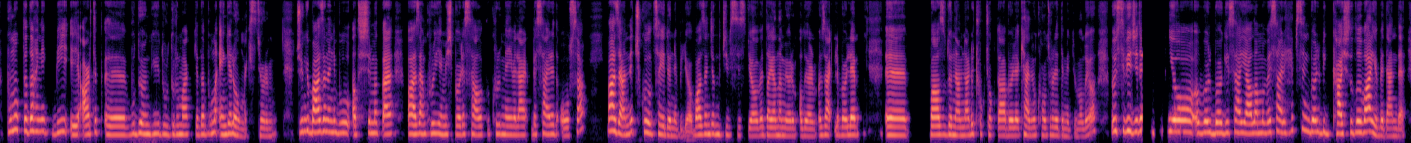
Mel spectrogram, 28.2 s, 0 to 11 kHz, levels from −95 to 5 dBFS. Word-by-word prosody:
bu 275 Hz, +2 st, 0 dB
noktada, 300 Hz, -2 st, +3 dB
hani, 275 Hz, -2 st, -2 dB
bir, 260 Hz, +2 st, -4 dB
ııı, 205 Hz, -, +2 dB
artık, 220 Hz, +7 st, -2 dB
ııı, 200 Hz, 0 st, +2 dB
bu 210 Hz, +2 st, -5 dB
döngüyü 220 Hz, -2 st, 0 dB
durdurmak 210 Hz, 0 st, -3 dB
ya 200 Hz, +1 st, -6 dB
da 210 Hz, 0 st, -2 dB
buna 240 Hz, +4 st, -2 dB
engel 210 Hz, +2 st, +1 dB
olmak 180 Hz, -4 st, -2 dB
istiyorum. 175 Hz, +5 st, -7 dB, 0.4 s
Çünkü 270 Hz, +1 st, -2 dB
bazen, 265 Hz, +2 st, +5 dB
hani, 260 Hz, -2 st, 0 dB
bu 240 Hz, 0 st, -1 dB
atıştırmalıklar 225 Hz, +1 st, 0 dB, 0.2 s
bazen 220 Hz, +1 st, +3 dB
kuruyemiş, 220 Hz, -2 st, -2 dB
böyle 205 Hz, +1 st, -1 dB
sağlıklı 210 Hz, -1 st, -3 dB
kuru 220 Hz, -1 st, -5 dB
meyveler 200 Hz, -1 st, -1 dB
vs. 210 Hz, +2 st, -6 dB
de 215 Hz, -1 st, -1 dB
olsa 270 Hz, -, -3 dB, 0.4 s
bazen 245 Hz, -8 st, +5 dB
de 270 Hz, +1 st, -2 dB
çikolataya 230 Hz, -6 st, -1 dB
dönebiliyor. 170 Hz, -, -3 dB
Bazen 205 Hz, +2 st, +2 dB
canım 215 Hz, -1 st, -2 dB
cips 200 Hz, -1 st, -10 dB
istiyor 175 Hz, -2 st, -4 dB
ve 190 Hz, 0 st, -3 dB
dayanamıyorum, 185 Hz, -2 st, -1 dB
alıyorum. 175 Hz, -1 st, -3 dB
Özellikle 195 Hz, 0 st, -3 dB
böyle, 195 Hz, +1 st, +3 dB, 0.5 s
ııı, 190 Hz, -1 st, +5 dB, 0.4 s
bazı 200 Hz, 0 st, +3 dB
dönemlerde 195 Hz, +1 st, -1 dB
çok 220 Hz, 0 st, -13 dB
çok 190 Hz, -1 st, -8 dB
daha 185 Hz, 0 st, 0 dB
böyle 180 Hz, 0 st, +2 dB
kendimi 185 Hz, -1 st, -3 dB
kontrol 190 Hz, 0 st, -6 dB
edemediğim 170 Hz, -3 st, -6 dB
oluyor. 180 Hz, -, -7 dB
Böyle, 280 Hz, +2 st, +2 dB
sivilcelerim 285 Hz, -1 st, +3 dB, 0.4 s
çıkıyor, 270 Hz, -1 st, +6 dB
eee, 235 Hz, -, -4 dB
böyle, 255 Hz, -3 st, +3 dB
bölgesel 245 Hz, +1 st, +1 dB
yağlanma 240 Hz, +1 st, +1 dB
vs. 265 Hz, +2 st, -3 dB
hepsinin 285 Hz, +3 st, -3 dB
böyle 265 Hz, -2 st, +4 dB
bir 225 Hz, -3 st, -4 dB
karşılığı 235 Hz, +3 st, +2 dB
var 265 Hz, +1 st, +7 dB
ya 200 Hz, -7 st, -1 dB
bedende, 175 Hz, -1 st, -3 dB
215 Hz, 145 wpm, -24 LUFS, 195-250 Hz, 0.5 s, var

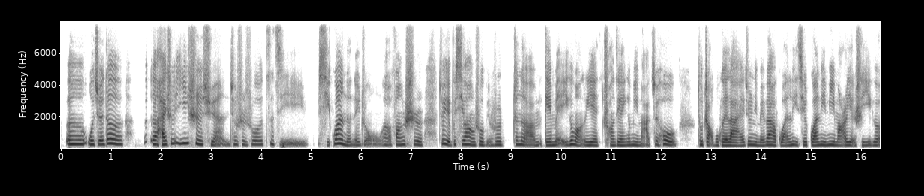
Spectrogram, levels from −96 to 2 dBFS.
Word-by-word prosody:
呃， 270 Hz, 0 st, +5 dB
我 245 Hz, -2 st, +3 dB
觉 250 Hz, +2 st, +4 dB
得， 285 Hz, -3 st, +4 dB, 0.5 s
呃， 260 Hz, 0 st, +5 dB
还 235 Hz, 0 st, +6 dB
是 305 Hz, +5 st, -2 dB
一 320 Hz, 0 st, +3 dB
是 295 Hz, -7 st, +2 dB
选 240 Hz, +2 st, -4 dB
就 245 Hz, +2 st, -5 dB
是 235 Hz, -1 st, -6 dB
说 240 Hz, +2 st, -2 dB
自 265 Hz, +3 st, -6 dB
己 -, -, -8 dB, 0.2 s
习 -, -, -6 dB
惯 290 Hz, -3 st, +5 dB
的 205 Hz, -1 st, -2 dB
那 210 Hz, -, -5 dB
种， 245 Hz, +1 st, -8 dB
啊， 220 Hz, -1 st, -5 dB
方 230 Hz, +1 st, -1 dB
式。 230 Hz, -3 st, 0 dB, 0.3 s
就 290 Hz, -, -2 dB
也 225 Hz, -6 st, +4 dB
不 240 Hz, -, -5 dB
希 255 Hz, +1 st, -1 dB
望 235 Hz, -4 st, +2 dB
说， 220 Hz, +1 st, 0 dB
比 225 Hz, -, -12 dB
如 205 Hz, -, -9 dB
说 225 Hz, +1 st, -1 dB, 0.2 s
真 245 Hz, -1 st, -1 dB
的 225 Hz, -3 st, +1 dB
啊， -, -, -3 dB, 0.2 s
给 205 Hz, 0 st, +1 dB
每 215 Hz, +1 st, -1 dB
一 -, -, -4 dB
个 255 Hz, +2 st, +4 dB
网 205 Hz, -4 st, 0 dB
页 205 Hz, -2 st, +2 dB
创 205 Hz, -1 st, -4 dB
建 200 Hz, -1 st, 0 dB
一 200 Hz, -, -5 dB
个 215 Hz, -, -2 dB
密 215 Hz, -1 st, -1 dB
码， -, -, -6 dB
最 235 Hz, -, -4 dB
后 225 Hz, 0 st, +2 dB, 0.4 s
都 230 Hz, -2 st, 0 dB
找 215 Hz, -, 0 dB
不 200 Hz, +2 st, -5 dB
回 195 Hz, -1 st, +2 dB
来， 185 Hz, -1 st, +2 dB
就 225 Hz, +3 st, -3 dB
是 225 Hz, -, +1 dB
你 215 Hz, -, 0 dB
没 185 Hz, -1 st, -3 dB
办 220 Hz, 0 st, +4 dB
法 200 Hz, -, +2 dB
管 195 Hz, +2 st, -3 dB
理。 220 Hz, -1 st, -1 dB
其 240 Hz, -, -8 dB
实 215 Hz, -1 st, 0 dB
管 205 Hz, -2 st, +2 dB
理 215 Hz, -1 st, +1 dB
密 220 Hz, 0 st, +1 dB
码 200 Hz, 0 st, -1 dB
也 210 Hz, -, 0 dB
是 200 Hz, -, -4 dB
一 200 Hz, -, -4 dB
个 205 Hz, 0 st, -1 dB
225 Hz, 265 characters per minute, -24 LUFS, 205-250 Hz, 0.5 s, 还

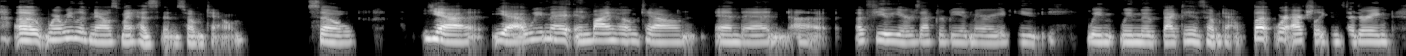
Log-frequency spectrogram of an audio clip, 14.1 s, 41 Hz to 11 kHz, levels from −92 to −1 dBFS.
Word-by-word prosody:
Uh, 200 Hz, -1 st, +7 dB
where 215 Hz, +3 st, -1 dB
we 245 Hz, +1 st, 0 dB
live 225 Hz, -4 st, -2 dB
now 170 Hz, -3 st, +1 dB
is 170 Hz, 0 st, -6 dB
my 165 Hz, 0 st, +1 dB
husband's 140 Hz, -3 st, -4 dB
hometown. 145 Hz, +5 st, -6 dB, 0.6 s
So 165 Hz, -4 st, 0 dB, 0.7 s
Yeah, 180 Hz, -4 st, +7 dB
yeah, 180 Hz, -3 st, +5 dB
we 220 Hz, +3 st, -4 dB
met 210 Hz, -4 st, 0 dB
in 185 Hz, +1 st, -2 dB
my 200 Hz, 0 st, +4 dB
hometown, 180 Hz, +3 st, -2 dB, 0.2 s
and 170 Hz, -1 st, -1 dB
then, 165 Hz, +10 st, -4 dB
uh, 350 Hz, -1 st, -6 dB, 0.3 s
a 185 Hz, -, -1 dB
few 190 Hz, 0 st, -1 dB
years 175 Hz, -2 st, -4 dB
after 170 Hz, 0 st, -6 dB
being 165 Hz, -2 st, -9 dB
married, 160 Hz, 0 st, -7 dB
he 165 Hz, +1 st, -10 dB, 0.3 s
we 170 Hz, -2 st, -2 dB
we 170 Hz, 0 st, -1 dB
moved 165 Hz, -2 st, -3 dB
back 160 Hz, 0 st, +1 dB
to 180 Hz, -, -5 dB
his 175 Hz, -4 st, -3 dB
hometown. 160 Hz, +3 st, -5 dB
But, 350 Hz, -2 st, +8 dB
we're 225 Hz, -, +1 dB
actually 190 Hz, -2 st, +1 dB
considering 175 Hz, 0 st, -4 dB
175 Hz, 160 wpm, -22 LUFS, 165-195 Hz, 0.7 s, But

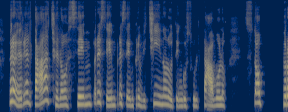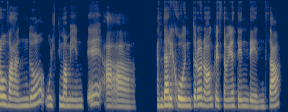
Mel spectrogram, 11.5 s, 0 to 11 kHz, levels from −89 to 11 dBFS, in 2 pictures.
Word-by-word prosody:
però 320 Hz, 0 st, +4 dB
in 200 Hz, -, -1 dB
realtà 275 Hz, -, +1 dB
ce 285 Hz, -11 st, -6 dB
l'ho 215 Hz, +1 st, -3 dB
sempre, 235 Hz, +6 st, -2 dB
sempre, 215 Hz, 0 st, -5 dB
sempre 215 Hz, -1 st, -6 dB
vicino, 235 Hz, +7 st, -6 dB
lo 210 Hz, -5 st, -3 dB
tengo 185 Hz, +1 st, -7 dB
sul 190 Hz, -1 st, -11 dB
tavolo. 210 Hz, -1 st, -1 dB, 0.3 s
Sto 290 Hz, 0 st, -4 dB, 0.3 s
provando 225 Hz, -, +2 dB
ultimamente 195 Hz, +3 st, -3 dB
a 170 Hz, -4 st, -1 dB, 0.4 s
andare 210 Hz, +2 st, +5 dB
contro, 205 Hz, +1 st, +5 dB
no, 195 Hz, -4 st, +4 dB
a 195 Hz, -, 0 dB
questa 195 Hz, -2 st, -2 dB
mia 190 Hz, +1 st, -1 dB
tendenza. 185 Hz, +1 st, 0 dB
205 Hz, 125 wpm, -23 LUFS, 190-235 Hz, 0.4 s, andare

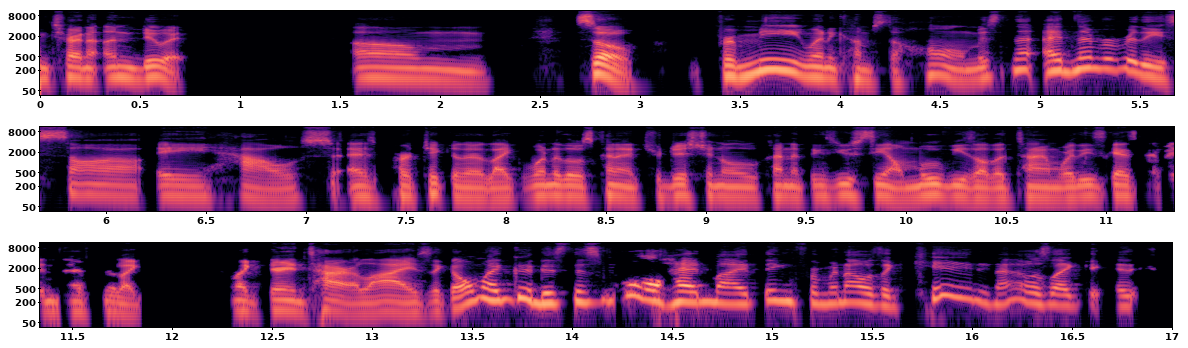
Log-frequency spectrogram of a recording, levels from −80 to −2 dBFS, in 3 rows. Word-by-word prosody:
and 115 Hz, -, -4 dB
trying 125 Hz, -3 st, +3 dB
to 115 Hz, -, -1 dB
undo 125 Hz, +1 st, +1 dB
it. -, -, -3 dB, 0.8 s
Um, 115 Hz, -7 st, -2 dB, 0.4 s
so -, -, +6 dB, 0.4 s
for 140 Hz, -, +3 dB
me, 190 Hz, +6 st, +4 dB
when 130 Hz, -2 st, +2 dB
it -, -, -4 dB
comes 105 Hz, -4 st, -5 dB
to -, -, -8 dB
home, 125 Hz, -8 st, -5 dB
it's 125 Hz, +9 st, -5 dB
not 215 Hz, 0 st, -1 dB
I've 190 Hz, 0 st, +4 dB
never 225 Hz, -1 st, +1 dB
really 155 Hz, -, +1 dB
saw 110 Hz, -3 st, 0 dB
a 105 Hz, -2 st, -2 dB
house 85 Hz, -1 st, -3 dB
as 100 Hz, -1 st, -1 dB
particular, 105 Hz, -3 st, -3 dB
like 90 Hz, 0 st, -1 dB
one 110 Hz, 0 st, -2 dB
of 105 Hz, -, -1 dB
those 105 Hz, -1 st, +1 dB
kind 105 Hz, -3 st, -1 dB
of 95 Hz, -, -3 dB
traditional 100 Hz, -2 st, -3 dB
kind 105 Hz, 0 st, -2 dB
of 95 Hz, -, -6 dB
things 105 Hz, 0 st, -8 dB
you 115 Hz, -, -2 dB
see 110 Hz, +2 st, -1 dB
on 90 Hz, -2 st, -2 dB
movies 105 Hz, -2 st, -1 dB
all 95 Hz, -, +1 dB
the 95 Hz, -, -2 dB
time 95 Hz, +1 st, -2 dB
where 95 Hz, -, -2 dB
these 105 Hz, -1 st, -3 dB
guys 110 Hz, -2 st, +1 dB
have -, -, -11 dB
been 110 Hz, -1 st, -4 dB
there -, -, -3 dB, 0.2 s
like -, -, +3 dB, 0.4 s
like, -, -, +1 dB
their 120 Hz, 0 st, +7 dB
entire 100 Hz, -4 st, +4 dB
lives. 95 Hz, -1 st, +2 dB
Like, 110 Hz, -, -5 dB
"Oh -, -, +4 dB
my 235 Hz, -4 st, +5 dB
goodness. 205 Hz, -6 st, +2 dB
This 210 Hz, 0 st, -1 dB
mole 230 Hz, -, +6 dB
had 210 Hz, 0 st, +7 dB
my 185 Hz, -2 st, +2 dB
thing 215 Hz, +3 st, -2 dB
from 190 Hz, -1 st, -5 dB
when 190 Hz, +2 st, -1 dB
I 200 Hz, -, +1 dB
was 180 Hz, -3 st, +1 dB
a 155 Hz, -, 0 dB
kid", 265 Hz, -, -3 dB
and 185 Hz, -, -8 dB
I 205 Hz, +5 st, -4 dB
was, 185 Hz, -2 st, -2 dB
like, 165 Hz, -1 st, +1 dB
"e -, -, -3 dB
eh". 155 Hz, -, -5 dB
115 Hz, 260 wpm, -24 LUFS, -, 0.8 s, their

